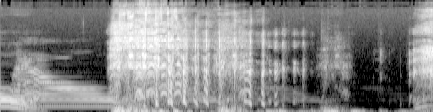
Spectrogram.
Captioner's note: laughs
